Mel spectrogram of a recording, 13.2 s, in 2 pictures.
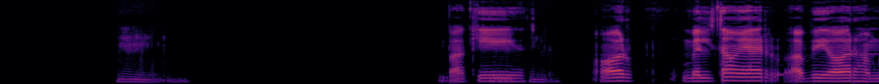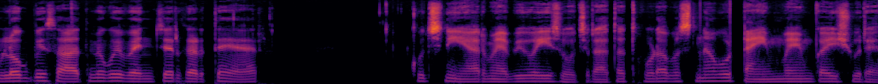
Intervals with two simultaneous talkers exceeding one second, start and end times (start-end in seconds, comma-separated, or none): none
